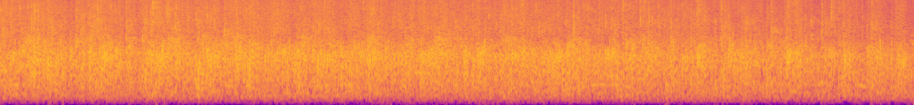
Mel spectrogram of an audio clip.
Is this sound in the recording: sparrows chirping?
no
